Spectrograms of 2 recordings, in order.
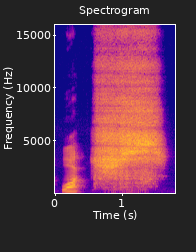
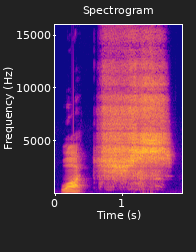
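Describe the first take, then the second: No difference in how they are said.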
